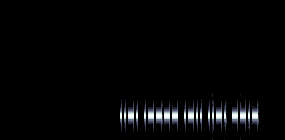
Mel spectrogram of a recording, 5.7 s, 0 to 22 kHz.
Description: Morse code, heard as a keyed tone, about 30 wpm, 700 Hz. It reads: F1LFQ
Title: DXCC-100 Call Signs - 5 Characters - Repeated 3x - 30wpm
